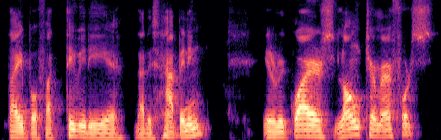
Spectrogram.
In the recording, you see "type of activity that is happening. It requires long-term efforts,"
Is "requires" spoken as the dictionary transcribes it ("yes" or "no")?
no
